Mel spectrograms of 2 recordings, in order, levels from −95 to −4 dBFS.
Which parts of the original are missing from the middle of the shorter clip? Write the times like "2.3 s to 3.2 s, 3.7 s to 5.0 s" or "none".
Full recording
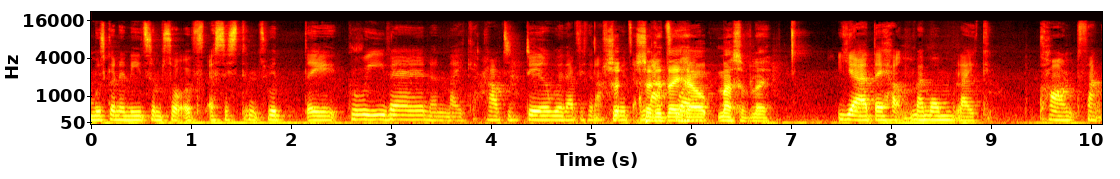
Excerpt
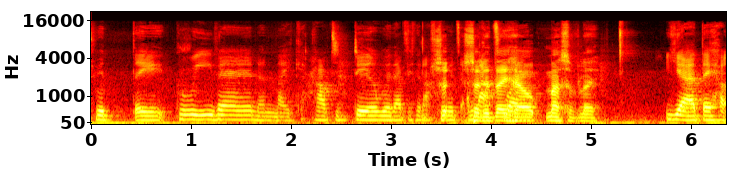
none

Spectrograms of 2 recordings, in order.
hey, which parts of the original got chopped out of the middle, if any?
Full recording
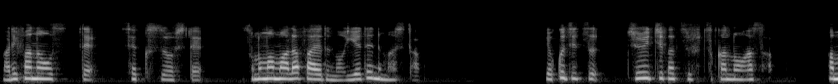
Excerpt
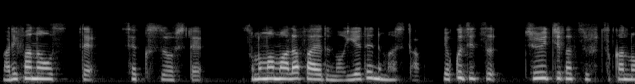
4.3 s to 5.3 s

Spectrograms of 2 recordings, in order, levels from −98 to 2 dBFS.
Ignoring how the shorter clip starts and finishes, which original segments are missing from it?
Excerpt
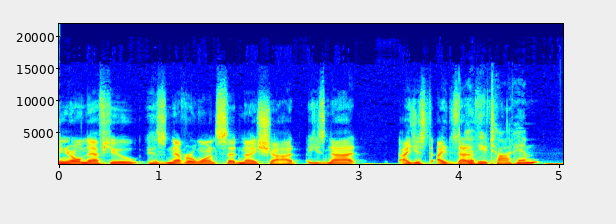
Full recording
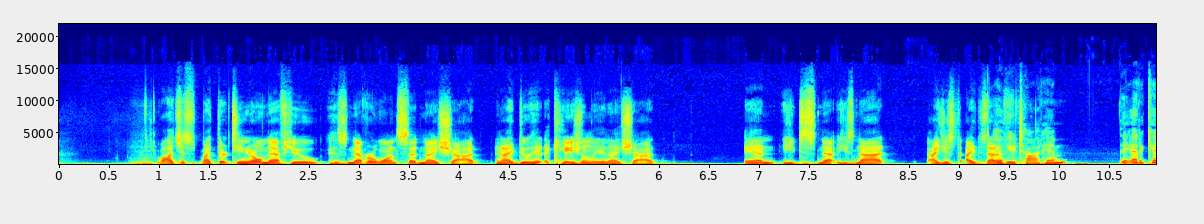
4.3 s to 7.8 s

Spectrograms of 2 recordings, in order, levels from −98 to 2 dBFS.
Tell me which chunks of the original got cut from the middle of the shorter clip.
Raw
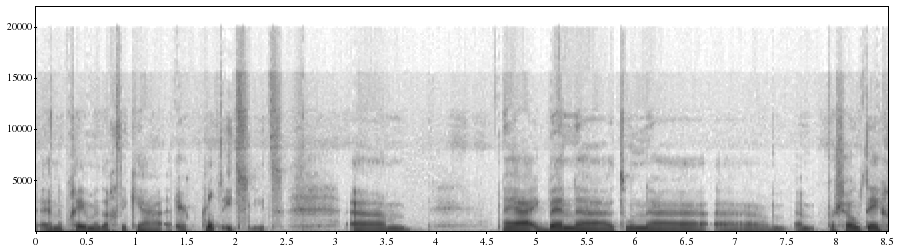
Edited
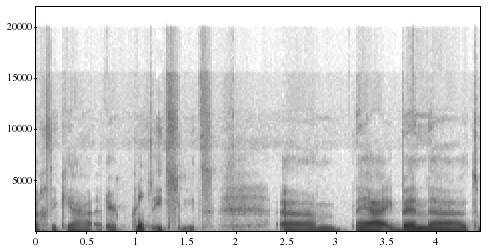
3.8 s to 4.6 s

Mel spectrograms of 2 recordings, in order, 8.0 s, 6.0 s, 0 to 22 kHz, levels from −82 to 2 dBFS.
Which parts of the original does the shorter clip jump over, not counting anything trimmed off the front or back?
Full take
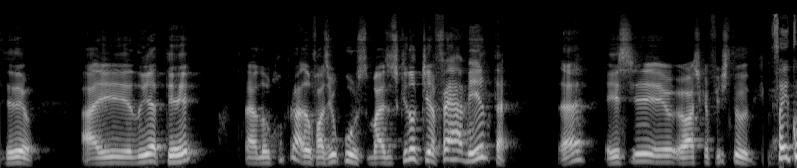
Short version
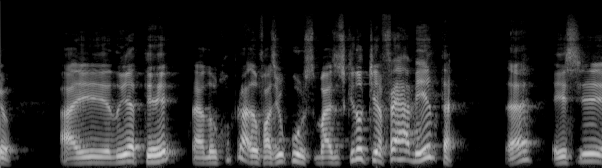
2.1 s to 2.4 s

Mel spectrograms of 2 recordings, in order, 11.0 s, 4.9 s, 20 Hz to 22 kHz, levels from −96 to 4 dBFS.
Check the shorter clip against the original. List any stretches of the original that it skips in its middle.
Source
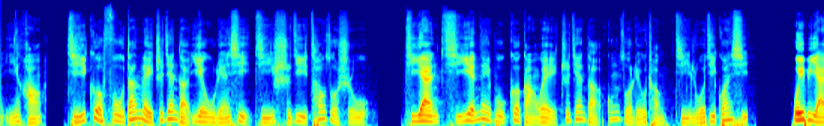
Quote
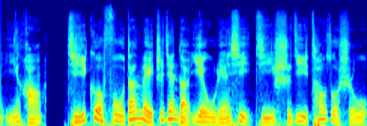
none

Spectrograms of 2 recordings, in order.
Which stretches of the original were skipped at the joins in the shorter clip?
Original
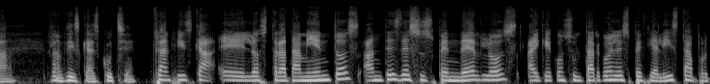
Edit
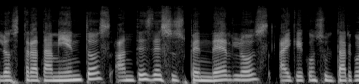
none

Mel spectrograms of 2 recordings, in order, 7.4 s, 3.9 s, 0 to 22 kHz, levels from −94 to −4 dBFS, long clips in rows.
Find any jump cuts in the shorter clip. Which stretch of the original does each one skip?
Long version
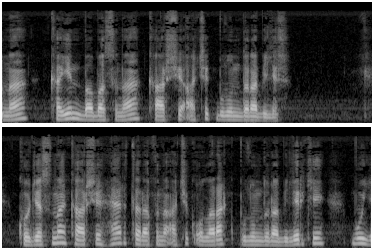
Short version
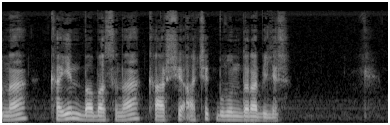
none

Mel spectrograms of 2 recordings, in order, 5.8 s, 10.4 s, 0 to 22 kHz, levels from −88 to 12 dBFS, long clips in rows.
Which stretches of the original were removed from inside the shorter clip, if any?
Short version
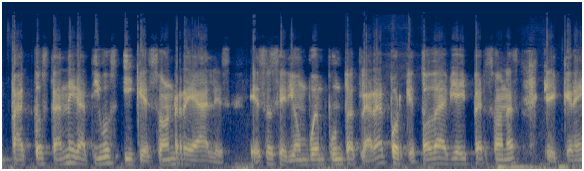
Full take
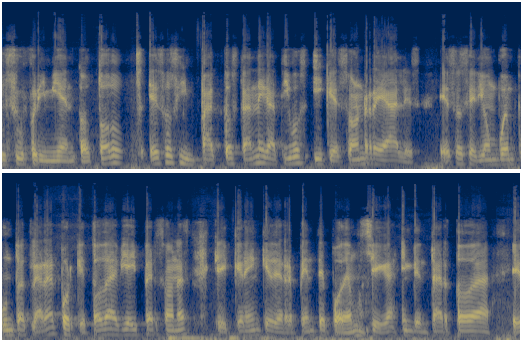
none

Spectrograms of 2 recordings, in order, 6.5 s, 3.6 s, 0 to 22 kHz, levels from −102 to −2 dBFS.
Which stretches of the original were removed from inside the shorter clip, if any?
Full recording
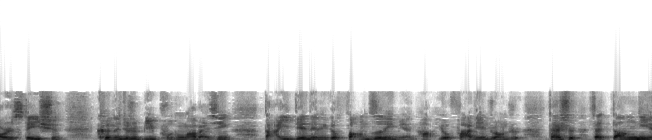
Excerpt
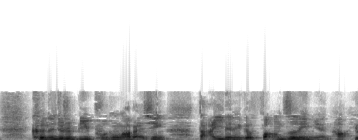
2.9 s to 3.1 s

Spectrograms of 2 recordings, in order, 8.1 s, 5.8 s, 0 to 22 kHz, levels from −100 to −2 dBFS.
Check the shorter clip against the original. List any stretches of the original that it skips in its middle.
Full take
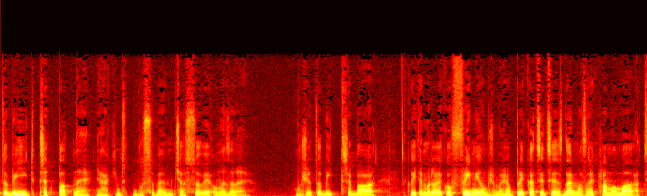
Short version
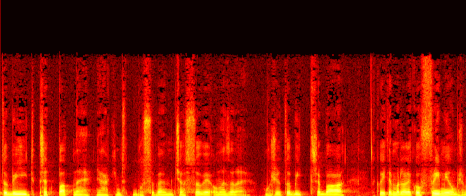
3.2 s to 3.6 s

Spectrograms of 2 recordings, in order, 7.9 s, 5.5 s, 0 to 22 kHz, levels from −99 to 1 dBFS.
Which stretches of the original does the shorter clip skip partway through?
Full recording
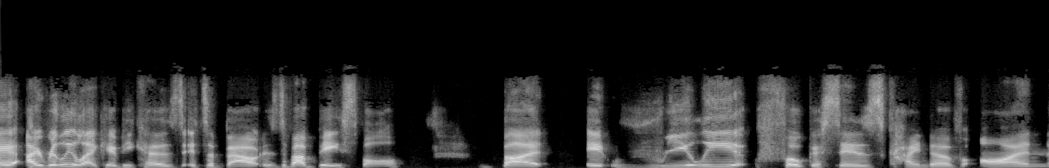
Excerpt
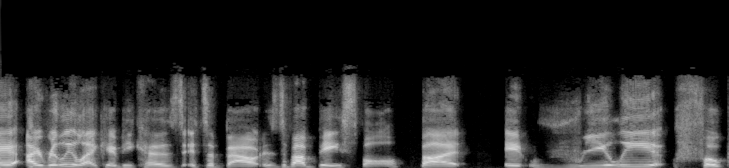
3.1 s to 3.7 s

